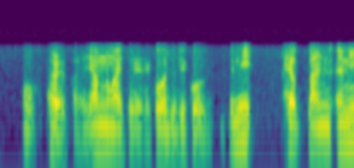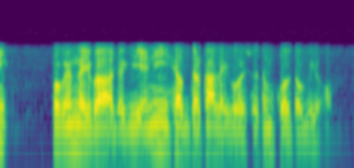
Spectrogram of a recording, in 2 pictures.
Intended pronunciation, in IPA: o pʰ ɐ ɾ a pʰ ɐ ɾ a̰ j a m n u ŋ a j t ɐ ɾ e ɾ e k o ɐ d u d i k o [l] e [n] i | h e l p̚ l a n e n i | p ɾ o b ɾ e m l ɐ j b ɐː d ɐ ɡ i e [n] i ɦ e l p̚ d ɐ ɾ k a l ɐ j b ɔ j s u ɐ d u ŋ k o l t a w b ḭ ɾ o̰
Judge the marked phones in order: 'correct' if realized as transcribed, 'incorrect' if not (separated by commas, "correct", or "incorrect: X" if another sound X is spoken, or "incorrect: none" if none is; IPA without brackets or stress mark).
correct, correct, correct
